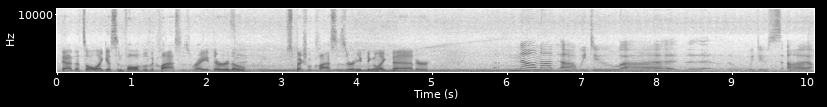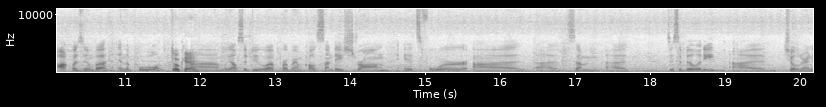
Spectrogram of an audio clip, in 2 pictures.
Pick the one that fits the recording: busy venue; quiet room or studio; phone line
busy venue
